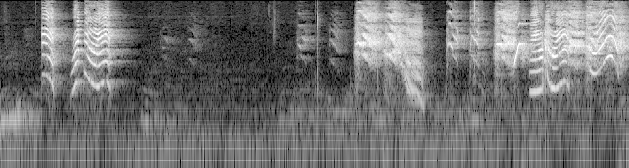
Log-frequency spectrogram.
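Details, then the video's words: Pet Indian ringneck parakeet, the talking green parrot, giving loud harsh squawks in two short bursts, a quiet pause, then a longer run of rough, wavering screechy calls near the end. "Mitthu Mitthu Bolne Wala Batuni Tota - Talking Parrot"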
